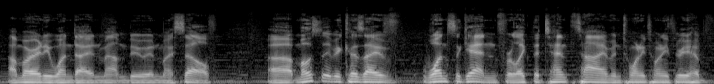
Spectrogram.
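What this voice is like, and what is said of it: Hoarse, failing voice. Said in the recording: “losing my voice”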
